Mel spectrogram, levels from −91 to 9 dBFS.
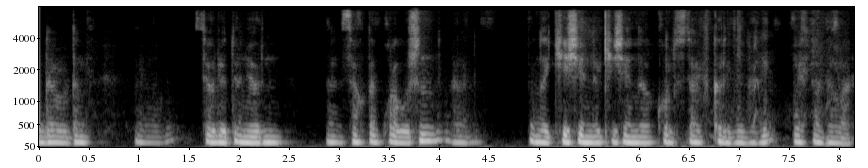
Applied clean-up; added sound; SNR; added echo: neural mask model DeepFilterNet 3.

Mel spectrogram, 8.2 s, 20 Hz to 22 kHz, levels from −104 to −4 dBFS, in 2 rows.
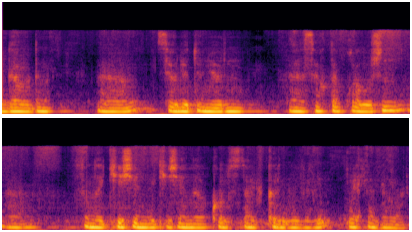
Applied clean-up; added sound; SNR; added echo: neural separator model SepFormer DNS4.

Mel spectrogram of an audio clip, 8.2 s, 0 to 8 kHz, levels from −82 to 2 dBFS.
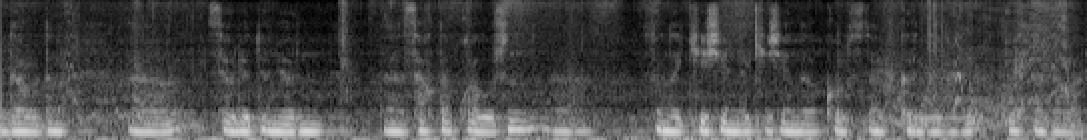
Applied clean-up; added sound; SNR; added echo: none; Zipper (clothing); 17 dB; reverberation time 0.2 s.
